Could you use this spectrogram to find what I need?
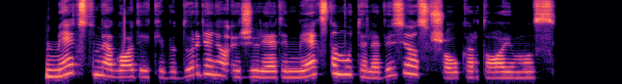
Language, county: Lithuanian, Šiauliai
